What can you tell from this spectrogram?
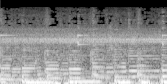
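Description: Background music: a tune of changing notes over a steady, pulsing bass beat.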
